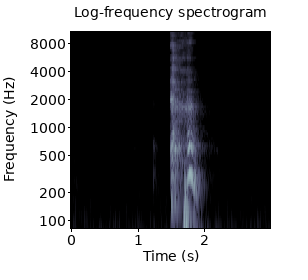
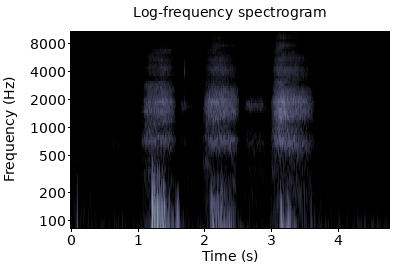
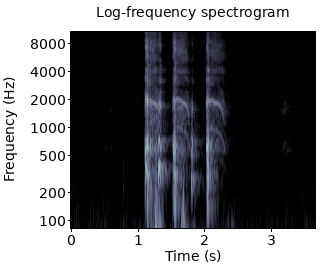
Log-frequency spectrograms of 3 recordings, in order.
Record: {"cough_length": "3.0 s", "cough_amplitude": 3117, "cough_signal_mean_std_ratio": 0.29, "exhalation_length": "4.8 s", "exhalation_amplitude": 1581, "exhalation_signal_mean_std_ratio": 0.45, "three_cough_length": "3.7 s", "three_cough_amplitude": 9590, "three_cough_signal_mean_std_ratio": 0.31, "survey_phase": "beta (2021-08-13 to 2022-03-07)", "age": "18-44", "gender": "Female", "wearing_mask": "No", "symptom_change_to_sense_of_smell_or_taste": true, "symptom_onset": "3 days", "smoker_status": "Current smoker (11 or more cigarettes per day)", "respiratory_condition_asthma": false, "respiratory_condition_other": false, "recruitment_source": "Test and Trace", "submission_delay": "2 days", "covid_test_result": "Positive", "covid_test_method": "RT-qPCR", "covid_ct_value": 17.2, "covid_ct_gene": "ORF1ab gene", "covid_ct_mean": 17.8, "covid_viral_load": "1400000 copies/ml", "covid_viral_load_category": "High viral load (>1M copies/ml)"}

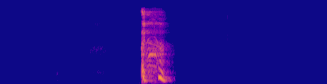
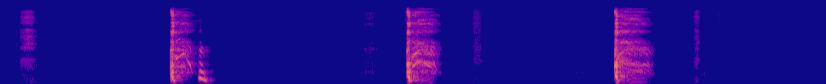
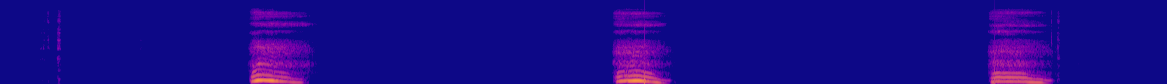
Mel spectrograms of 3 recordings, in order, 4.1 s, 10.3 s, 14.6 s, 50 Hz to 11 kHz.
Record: {"cough_length": "4.1 s", "cough_amplitude": 28164, "cough_signal_mean_std_ratio": 0.2, "three_cough_length": "10.3 s", "three_cough_amplitude": 29713, "three_cough_signal_mean_std_ratio": 0.21, "exhalation_length": "14.6 s", "exhalation_amplitude": 13347, "exhalation_signal_mean_std_ratio": 0.26, "survey_phase": "beta (2021-08-13 to 2022-03-07)", "age": "65+", "gender": "Female", "wearing_mask": "No", "symptom_none": true, "smoker_status": "Ex-smoker", "respiratory_condition_asthma": false, "respiratory_condition_other": false, "recruitment_source": "REACT", "submission_delay": "3 days", "covid_test_result": "Negative", "covid_test_method": "RT-qPCR", "influenza_a_test_result": "Negative", "influenza_b_test_result": "Negative"}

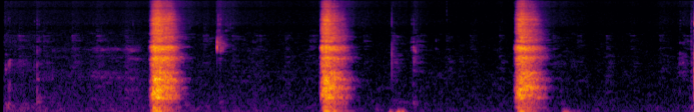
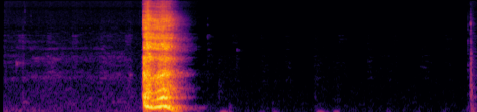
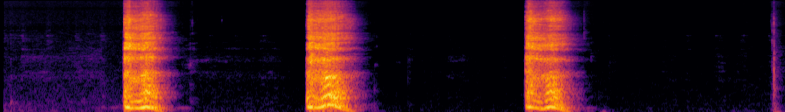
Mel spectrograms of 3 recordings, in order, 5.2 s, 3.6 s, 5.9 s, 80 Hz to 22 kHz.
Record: {"exhalation_length": "5.2 s", "exhalation_amplitude": 32768, "exhalation_signal_mean_std_ratio": 0.24, "cough_length": "3.6 s", "cough_amplitude": 32768, "cough_signal_mean_std_ratio": 0.21, "three_cough_length": "5.9 s", "three_cough_amplitude": 32768, "three_cough_signal_mean_std_ratio": 0.31, "survey_phase": "beta (2021-08-13 to 2022-03-07)", "age": "65+", "gender": "Male", "wearing_mask": "No", "symptom_runny_or_blocked_nose": true, "smoker_status": "Never smoked", "respiratory_condition_asthma": false, "respiratory_condition_other": false, "recruitment_source": "Test and Trace", "submission_delay": "2 days", "covid_test_result": "Positive", "covid_test_method": "RT-qPCR"}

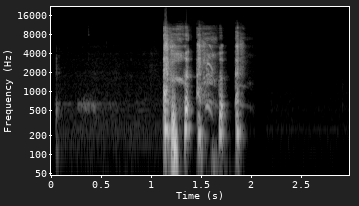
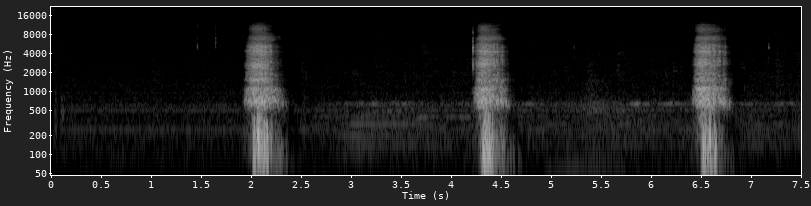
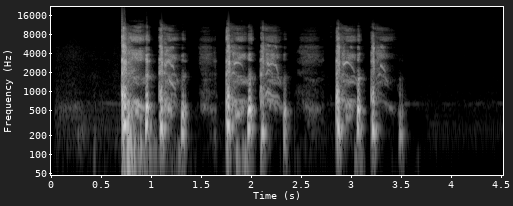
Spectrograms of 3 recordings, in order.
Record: {"cough_length": "3.0 s", "cough_amplitude": 32423, "cough_signal_mean_std_ratio": 0.27, "exhalation_length": "7.5 s", "exhalation_amplitude": 11337, "exhalation_signal_mean_std_ratio": 0.27, "three_cough_length": "4.5 s", "three_cough_amplitude": 32768, "three_cough_signal_mean_std_ratio": 0.31, "survey_phase": "beta (2021-08-13 to 2022-03-07)", "age": "18-44", "gender": "Female", "wearing_mask": "No", "symptom_runny_or_blocked_nose": true, "symptom_abdominal_pain": true, "symptom_fatigue": true, "symptom_headache": true, "smoker_status": "Never smoked", "respiratory_condition_asthma": false, "respiratory_condition_other": false, "recruitment_source": "Test and Trace", "submission_delay": "1 day", "covid_test_result": "Positive", "covid_test_method": "LFT"}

